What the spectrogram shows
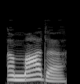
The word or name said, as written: amata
